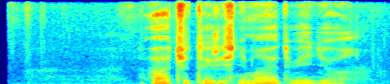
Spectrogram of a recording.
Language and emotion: Russian, sad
